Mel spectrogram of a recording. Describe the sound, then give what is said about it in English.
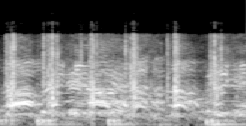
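A large crowd of protesters marching toward downtown chants and shouts their support for Saddam in unison, with loud rhythmic bursts of voices repeating roughly every half second over a constant roar of many people. “Marching from a separate location, also toward downtown, the second group shouted their support for Saddam.”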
